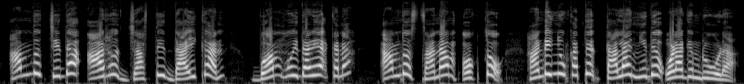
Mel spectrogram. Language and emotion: Santali, angry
